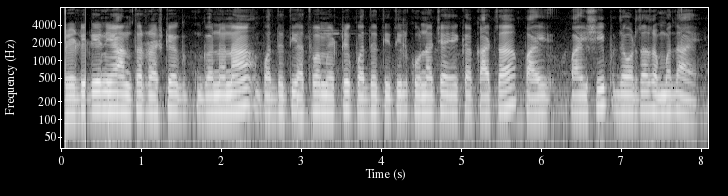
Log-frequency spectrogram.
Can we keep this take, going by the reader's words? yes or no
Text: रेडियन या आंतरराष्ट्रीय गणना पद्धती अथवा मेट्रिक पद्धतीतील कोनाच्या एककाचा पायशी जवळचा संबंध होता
no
